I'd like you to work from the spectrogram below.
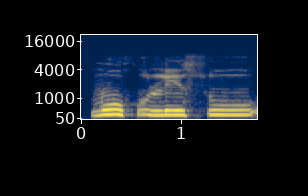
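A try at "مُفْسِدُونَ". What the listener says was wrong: মুফসিদুন, এখানে লাম নেই।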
